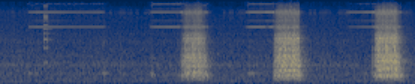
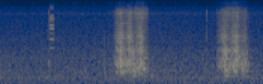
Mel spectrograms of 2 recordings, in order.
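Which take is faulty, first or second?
first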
